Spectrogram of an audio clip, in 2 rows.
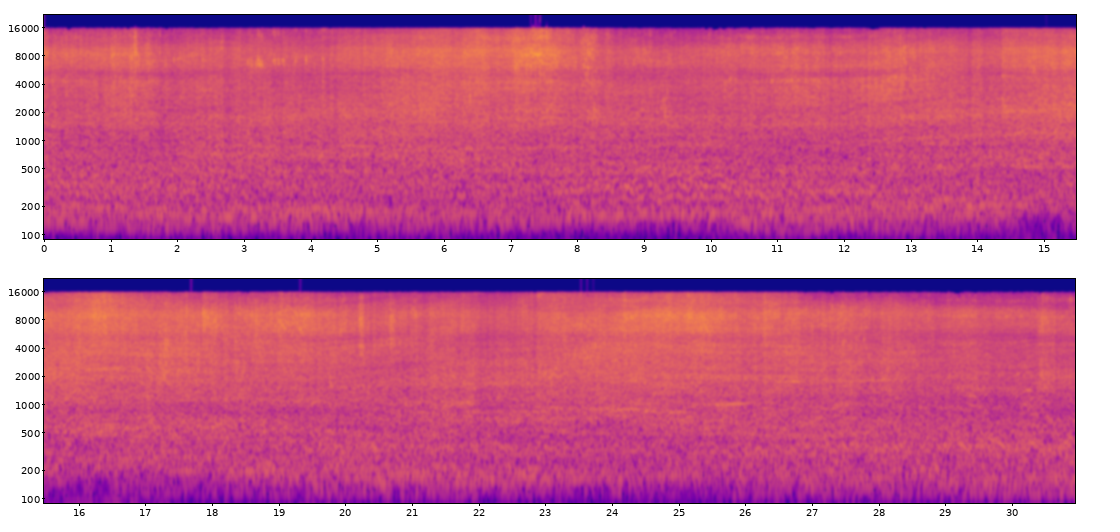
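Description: A pack of quarter midget race cars with small single-cylinder Honda 160 four-stroke engines, running together as a loud, steady buzzing drone while they circle the track in a tight formation.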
